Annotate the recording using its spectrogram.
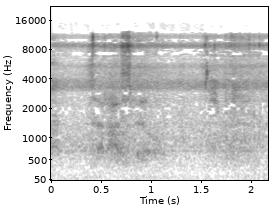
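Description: Two people whispering too softly for the words to be made out, in short breathy phrases about half a second in and again near the end, over a steady hiss.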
